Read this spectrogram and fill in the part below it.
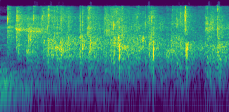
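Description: A church congregation claps through a service, the applause steady and moderately loud, with a few sharper claps standing out.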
